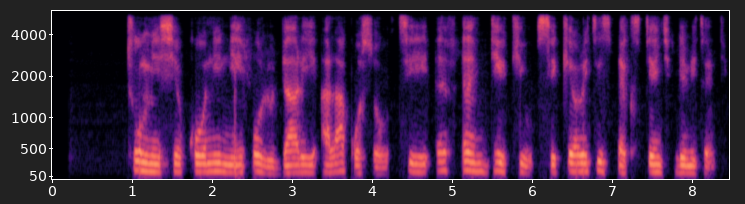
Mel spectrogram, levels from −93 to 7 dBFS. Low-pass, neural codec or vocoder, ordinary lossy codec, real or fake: 5.4 kHz; codec, 24 kHz, 6 kbps, HILCodec; none; fake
